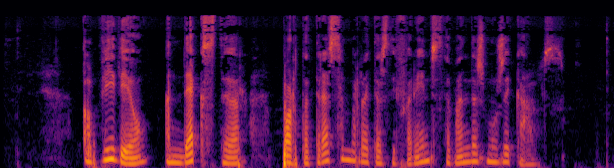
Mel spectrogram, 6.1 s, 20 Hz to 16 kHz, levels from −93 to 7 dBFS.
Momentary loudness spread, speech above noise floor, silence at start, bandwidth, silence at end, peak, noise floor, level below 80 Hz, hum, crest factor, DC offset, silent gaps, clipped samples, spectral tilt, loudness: 12 LU; 36 dB; 0.85 s; 11.5 kHz; 0.55 s; 0 dBFS; -60 dBFS; -46 dBFS; none; 26 dB; under 0.1%; none; under 0.1%; -5 dB/octave; -25 LUFS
